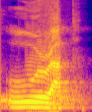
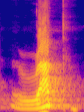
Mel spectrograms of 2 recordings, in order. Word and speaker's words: wrap: هذه اخر category عندنا w is not pronounced at the beginning of a word followed by an r هذه معروفه w ما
